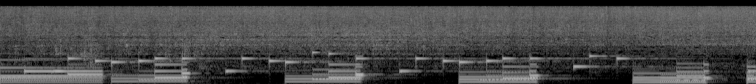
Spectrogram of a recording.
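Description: Background music of held melodic notes and chords over a steady sizzle of food frying in hot oil.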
